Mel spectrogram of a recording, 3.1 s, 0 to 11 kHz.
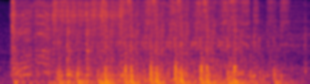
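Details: Vauxhall Corsa B with rebuilt seized C20XE engine on carburettors: steady starter churn about four pulses a second for several seconds, never catching. Fuel and spark present; owner suspects the carbs need rebuilding or the roughly 4-bar fuel pump is flooding them.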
